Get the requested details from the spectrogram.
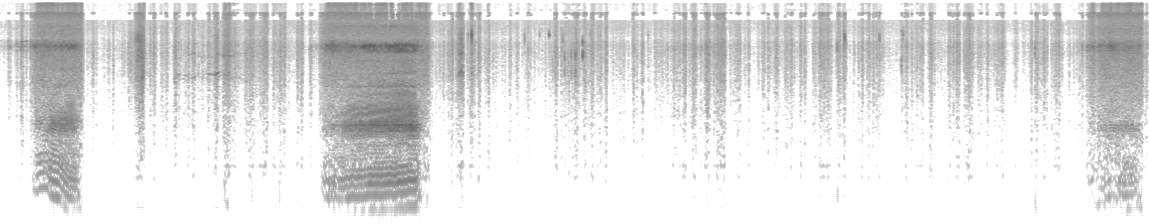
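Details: Sleeping Shih Tzu dog snoring: three loud, rough, low rumbling breaths spaced several seconds apart over quiet background.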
